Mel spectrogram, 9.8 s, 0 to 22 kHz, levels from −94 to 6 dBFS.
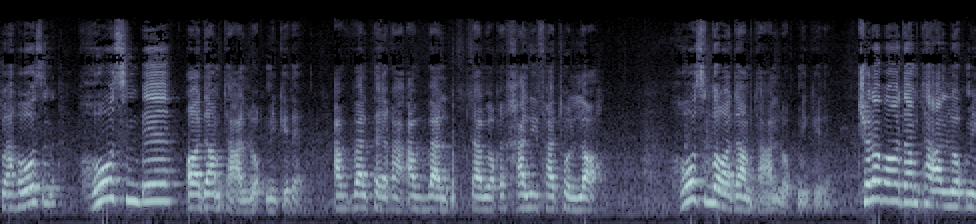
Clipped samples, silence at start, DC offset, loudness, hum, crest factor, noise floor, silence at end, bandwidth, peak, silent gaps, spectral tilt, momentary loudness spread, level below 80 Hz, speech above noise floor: under 0.1%; 0 s; under 0.1%; -20 LUFS; none; 16 dB; -46 dBFS; 0 s; 16.5 kHz; -4 dBFS; none; -3.5 dB/octave; 14 LU; -72 dBFS; 26 dB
